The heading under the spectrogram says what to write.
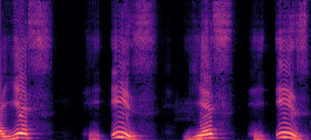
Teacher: Umeona hapo is ina strong form, tumeka stress.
